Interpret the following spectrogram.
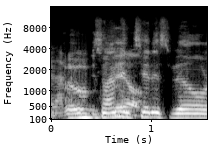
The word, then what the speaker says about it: Titusville: We pronounce it Titusville. Oh, Titusville. Tis.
